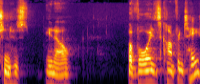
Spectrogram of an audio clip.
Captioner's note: none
